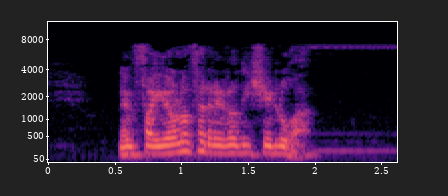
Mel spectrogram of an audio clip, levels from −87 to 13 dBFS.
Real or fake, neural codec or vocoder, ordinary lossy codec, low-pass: real; none; MP3, 96 kbps; 7.2 kHz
